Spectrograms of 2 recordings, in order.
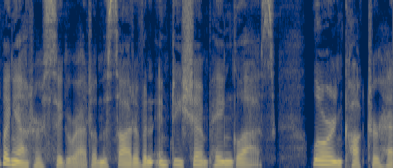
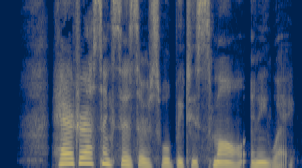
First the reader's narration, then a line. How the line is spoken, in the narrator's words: Shelley said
